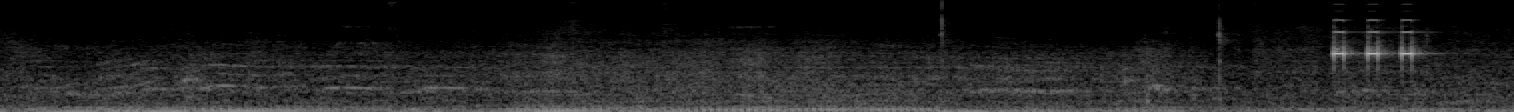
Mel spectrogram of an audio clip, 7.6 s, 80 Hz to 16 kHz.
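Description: A quiet voice talks under a low hum, then a GoPro Hero 9 camera powering on gives three short, high, evenly spaced beeps near the end.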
